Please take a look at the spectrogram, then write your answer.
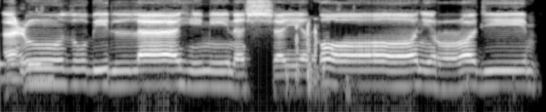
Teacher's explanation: Tonya jangan sampai terlalu panjang.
